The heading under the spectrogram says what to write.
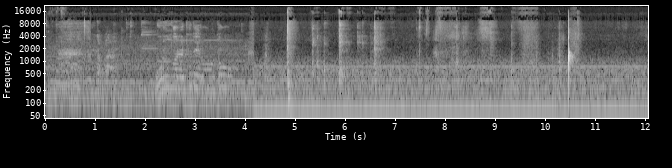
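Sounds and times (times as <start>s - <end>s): faint steady hum: 3.3s - 12.0s.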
